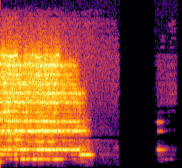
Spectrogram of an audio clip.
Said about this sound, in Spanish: la ambulancia. Eh, espero que no haya interrumpido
